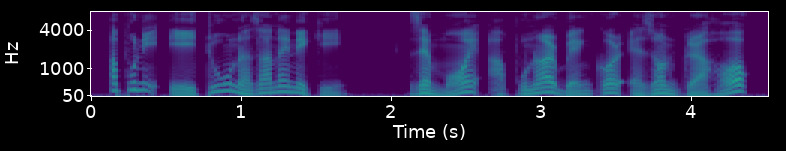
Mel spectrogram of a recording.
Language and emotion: Assamese, disgusted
